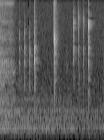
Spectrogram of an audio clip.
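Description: A short breath out at the start, then a run of small, irregular clicks and taps from hands handling small objects such as makeup containers, caps or a phone.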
